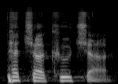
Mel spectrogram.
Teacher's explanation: equal stress on each syllable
